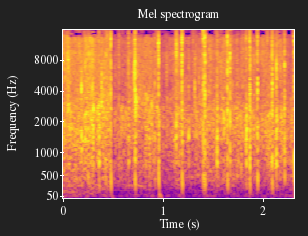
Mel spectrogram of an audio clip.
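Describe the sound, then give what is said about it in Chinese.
An audience at an Aiduomei talk applauds for themselves in agreement, with a dense, steady wash of many hands clapping, sharp individual claps popping out irregularly above the continuous patter. No one speaks over it. “所以一句话，爱多美看得懂，排队等领钱，认同的给自己一个热烈掌声哦。”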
